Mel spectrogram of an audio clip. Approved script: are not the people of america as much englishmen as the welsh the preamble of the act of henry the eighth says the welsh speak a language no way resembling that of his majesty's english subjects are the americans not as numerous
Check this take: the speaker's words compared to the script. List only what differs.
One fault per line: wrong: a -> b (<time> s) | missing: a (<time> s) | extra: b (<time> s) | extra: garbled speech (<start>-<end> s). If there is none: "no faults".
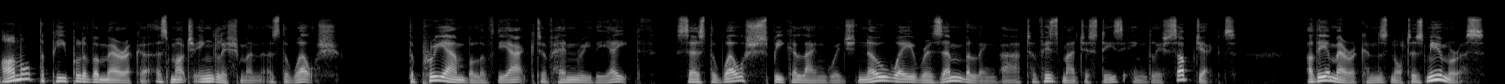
no faults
